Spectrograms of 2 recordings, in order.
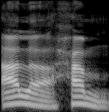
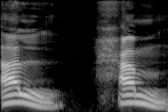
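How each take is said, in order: First: An extra a vowel follows the l. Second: The l closes the syllable with no added vowel. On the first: The speaker calls it wrong. "এটা কিন্তু ভুল।" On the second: The speaker calls it right. "আল বলে একটু সময় দেরি করবেন"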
